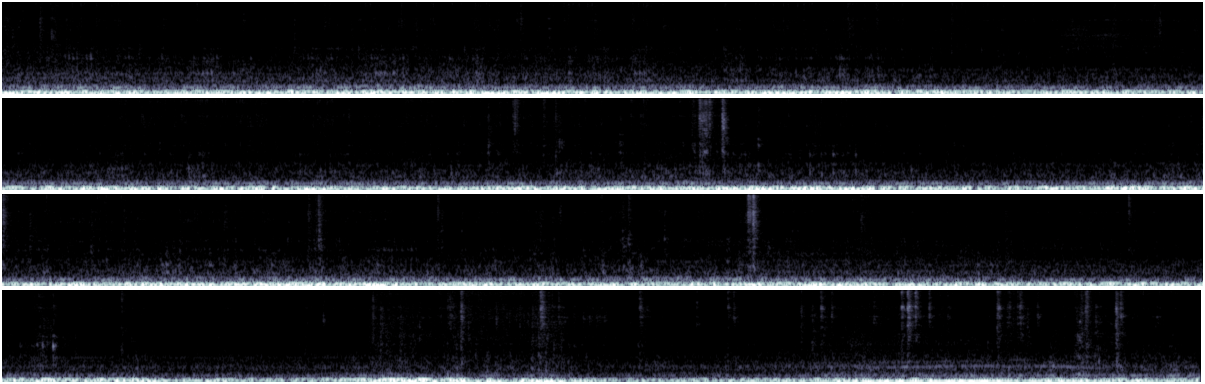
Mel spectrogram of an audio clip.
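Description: A car being driven, its engine and tyres making a steady low rumble, with a couple of faint clicks.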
